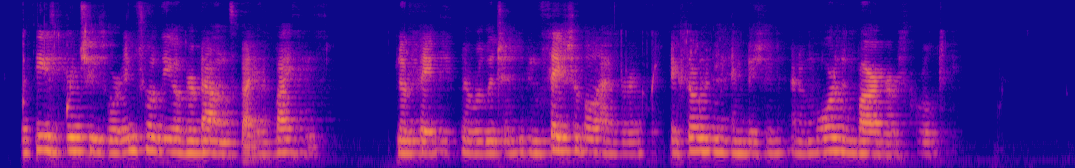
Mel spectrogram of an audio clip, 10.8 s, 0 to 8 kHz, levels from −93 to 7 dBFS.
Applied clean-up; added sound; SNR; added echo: neural mask model DeepFilterNet 3.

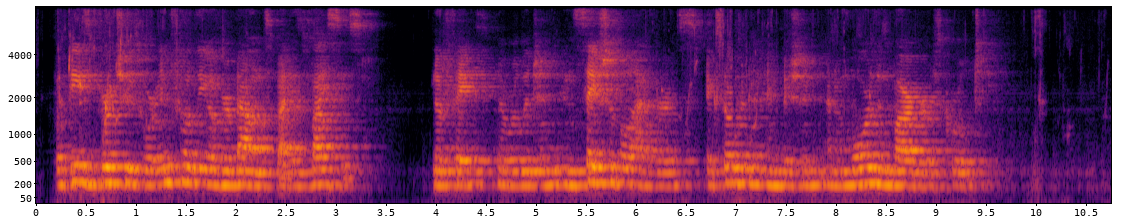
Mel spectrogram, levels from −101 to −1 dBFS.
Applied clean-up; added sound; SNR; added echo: neural separator model SepFormer DNS4.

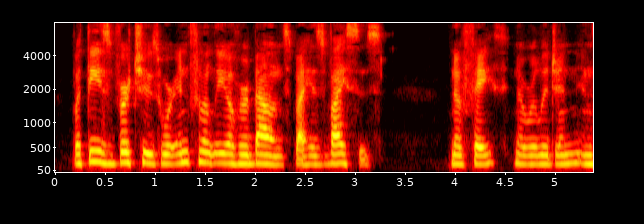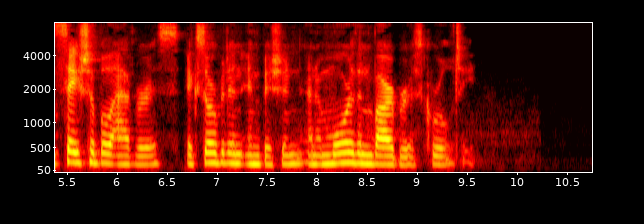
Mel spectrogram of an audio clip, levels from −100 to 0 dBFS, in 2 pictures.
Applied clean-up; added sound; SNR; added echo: none; none; none; none.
